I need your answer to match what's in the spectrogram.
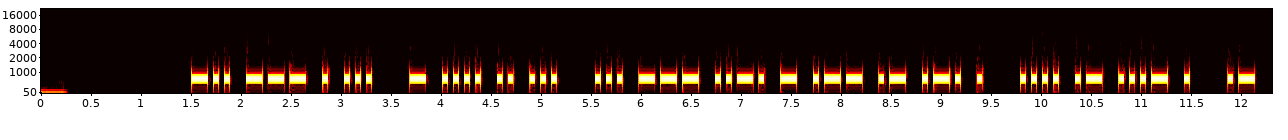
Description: Morse code, heard as a keyed tone, about 22 wpm, 700 Hz. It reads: DOES THIS SOFTWARE HAVE A
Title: Sentences from Top 1000 Words - Review Part 3 - 22wpm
